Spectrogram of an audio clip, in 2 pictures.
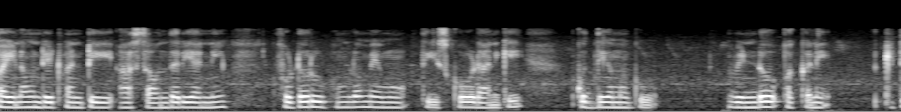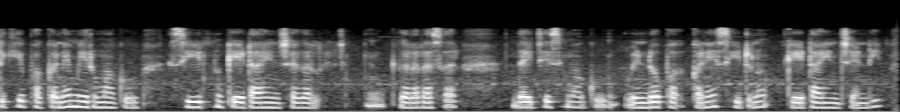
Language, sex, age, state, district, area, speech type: Telugu, female, 30-45, Andhra Pradesh, Kurnool, rural, spontaneous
